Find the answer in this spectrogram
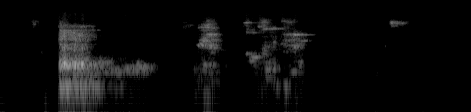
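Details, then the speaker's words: Inspiratory sleep stridor in a patient with multiple system atrophy (synucleinopathy): a loud, harsh, high-pitched crowing noise on breathing in during sleep, followed by softer noisy breaths; described as characteristic. "This type of sleep stridor sounds. Inspiratory size you can see now while talking."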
